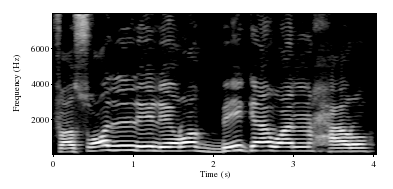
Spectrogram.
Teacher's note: تو یہاں پر دیکھیے سواد کو موٹا یعنی پر پڑھیں گے، پھر یہاں پر را کے اوپر زبر ہے تو را کو بھی موٹا یعنی پر پڑھیں گے۔ یہاں پر رائے ساکنہ سے پہلے ہا کے اوپر زبر ہے تو اس رائے ساکنہ کو بھی موٹا یعنی پر پڑھیں گے۔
